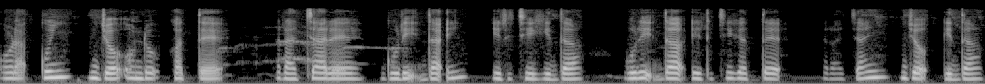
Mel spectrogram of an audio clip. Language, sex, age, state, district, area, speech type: Santali, female, 18-30, West Bengal, Bankura, rural, spontaneous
